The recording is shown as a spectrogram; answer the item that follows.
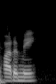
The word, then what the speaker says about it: Potawatomi: You're part of the Potawatomi tribe. Am I saying that right, Caitlin? Please tell me I am. – Potawatomi. – Potawatomi.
